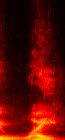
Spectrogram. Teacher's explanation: most people who speak English no longer pronounce the H in WH words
